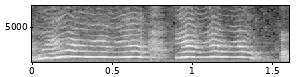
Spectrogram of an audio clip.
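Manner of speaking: high, frantic imitated meows; cat meowing. Imitating her panicked cat crying at her, high meows. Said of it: "she was like".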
